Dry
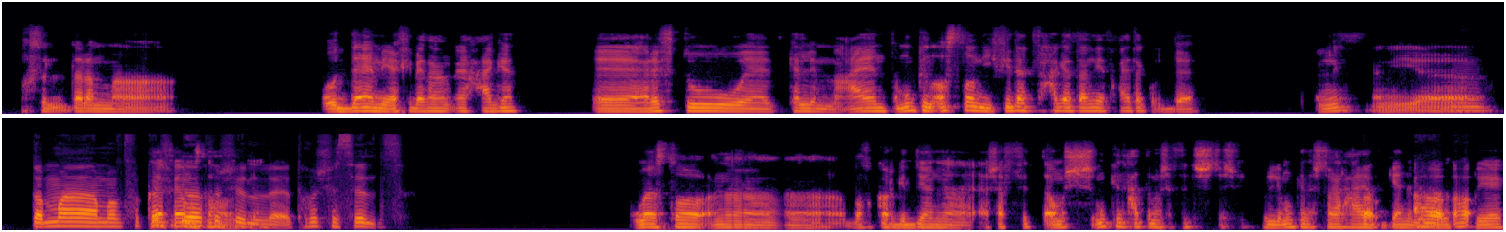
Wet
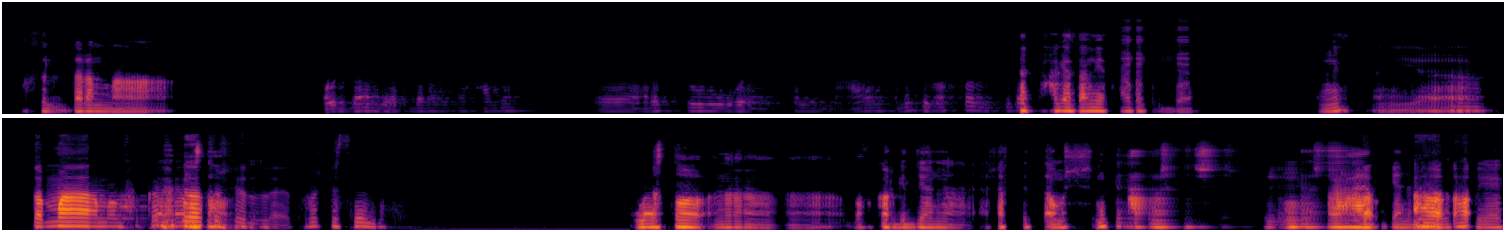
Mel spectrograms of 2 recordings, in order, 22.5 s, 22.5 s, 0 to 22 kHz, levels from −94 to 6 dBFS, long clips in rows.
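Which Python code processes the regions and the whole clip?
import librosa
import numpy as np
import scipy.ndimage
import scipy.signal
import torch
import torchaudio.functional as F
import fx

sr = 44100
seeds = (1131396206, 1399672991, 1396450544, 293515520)

y = fx.chain(x, sr, fx.crossing_spikes(level_db=-23.0),
    fx.bandpass_q(hz=420.0, q=3.6),
    fx.echo_feedback(ms=73, feedback_pct=39, wet_db=-8.0), at=(2.44, 7.64))
y = fx.chain(y, sr, fx.sample_sort(block=16),
    fx.lowpass(hz=5200.0, slope=12), at=(8.32, 8.9))
y = fx.chain(y, sr, fx.savgol(points=41),
    fx.comb_fb(f0_hz=60.0, decay_s=1.5, harmonics='all', damping=0.0, mix_pct=40),
    fx.sustainer(db_per_s=28.0), at=(11.91, 12.63))
y = fx.chain(y, sr, fx.steep_lowpass(hz=740.0, slope=36),
    fx.env_flatten(amount_pct=50), at=(13.87, 16.15))
y = fx.chain(y, sr, fx.low_shelf(hz=200.0, db=-7.5),
    fx.room_flutter(wall_m=4.5, rt60_s=0.47), at=(19.56, 21.48))
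y = fx.graphic_eq(y, sr, hz=(125, 250, 500, 1000, 2000, 4000, 8000), db=(6, -12, -12, 10, -11, -7, 4))
y = fx.upward_expand(y, sr, threshold_db=-44.0, expansion=2.5)
y = F.gain(torch.from_numpy(y), 5.0).numpy()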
